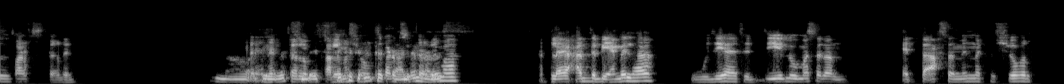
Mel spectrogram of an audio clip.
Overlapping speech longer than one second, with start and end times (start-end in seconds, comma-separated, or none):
2.5-4.6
